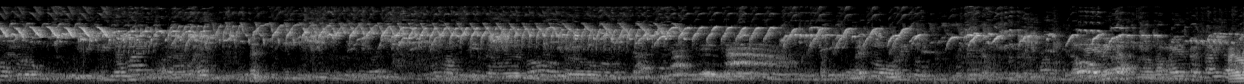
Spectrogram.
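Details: Several Spanish Timbrado canaries singing together, a dense chorus of rapid trilled and rolling phrases with fast repeated notes, bright and continuous throughout, with brief metallic chips layered over the steady singing.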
